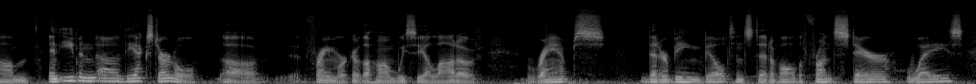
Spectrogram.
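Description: This man speaks at a fairly slow pace with a fairly low pitch. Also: ordinary pitch variation. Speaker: home care agency founder. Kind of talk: interview discussion. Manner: hesitant, filler-heavy.

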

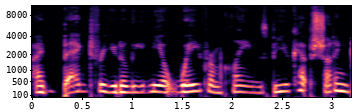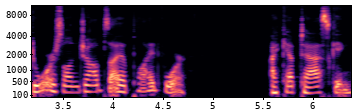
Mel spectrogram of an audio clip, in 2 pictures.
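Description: In a very clean recording with a silent background, a woman speaks at medium pitch and a moderate pace. Her tone is warm, dark and mellow, with fairly even intonation. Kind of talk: fervent personal prayer spoken aloud to God. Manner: earnest, heartfelt, pleading; conversational, sincere, warm.

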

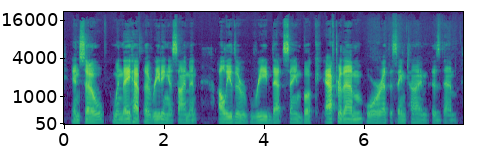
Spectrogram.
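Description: A man with an American accent speaks at a fairly slow pace in a fairly low pitch, his tone bright and sharp, his intonation flat and monotone. The recording is very clean, with a silent background. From western Michigan. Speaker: attorney and author. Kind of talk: interview.

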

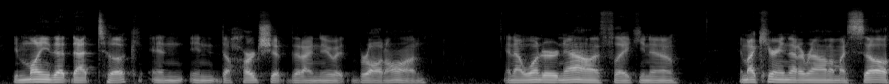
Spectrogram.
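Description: Someone with an American accent talks in a flat monotone at a moderate pace over a silent background in a very clean recording. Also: man. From Virginia. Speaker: father. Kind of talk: casual chat.

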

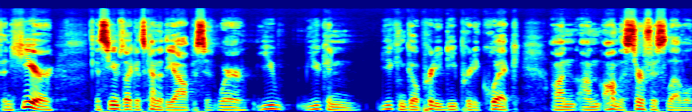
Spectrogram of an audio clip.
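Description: An ordinary speaking voice from a man with an American accent, fairly low in pitch with fairly even intonation, on a very clean recording with a silent background. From Montana, Missoula. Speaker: musician and marketer, transplant resident. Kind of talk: casual interview.

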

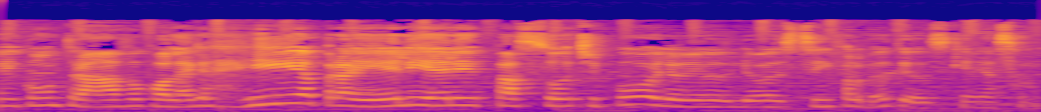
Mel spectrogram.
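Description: The speech moves at a fairly quick pace with fairly even intonation. Audible room echo and noticeable background noise are present. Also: woman. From Brazil, Brasília. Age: 30s. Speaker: military police sergeant and church worship leader. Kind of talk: casual interview.

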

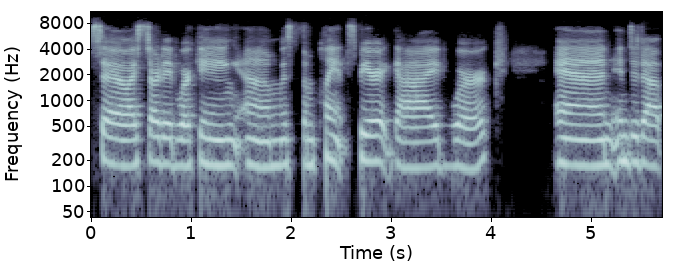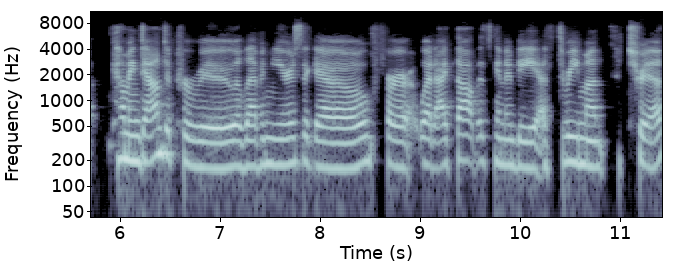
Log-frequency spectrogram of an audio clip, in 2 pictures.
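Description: A woman speaks at a fairly slow pace in a fairly low pitch, her intonation flat and monotone. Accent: American. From United States. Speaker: spiritual teacher. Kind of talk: interview. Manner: hesitant, many fillers.

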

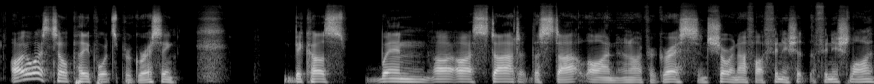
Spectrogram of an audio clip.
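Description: Someone with an Australian accent speaks at a moderate pace with fairly even intonation, in a dry, close sound without echo. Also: man, medium pitch for a man. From Tasmania, Australia. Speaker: musician. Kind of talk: casual chat. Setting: studio.

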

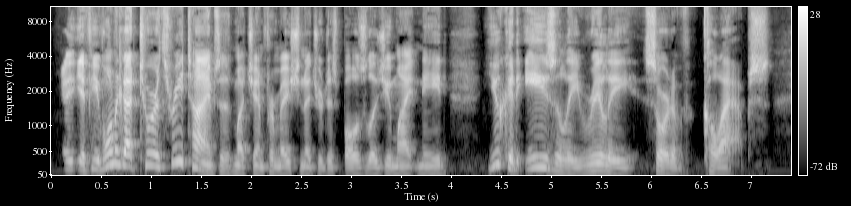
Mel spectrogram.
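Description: Over a silent background in a very clean recording, a man talks at a fairly quick pace with a medium pitch and lively intonation. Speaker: podcast co-host. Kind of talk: casual chat. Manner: articulate, orator-like.

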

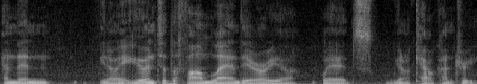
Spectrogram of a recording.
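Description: In an Australian accent, a man talks at a moderate pace with a fairly low pitch. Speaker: podcast host. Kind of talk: casual chat.

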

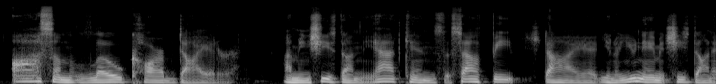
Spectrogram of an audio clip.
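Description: A man with an American accent speaks at a moderate pace in a plain, everyday voice, fairly low in pitch with ordinary variation. The recording is very clean and the background silent. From Massachusetts. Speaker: clinical psychologist and professor. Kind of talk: interview, explanatory.

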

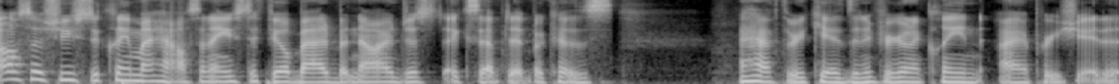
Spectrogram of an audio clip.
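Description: A woman with a fairly low pitch and vocal fry speaks at a fairly quick pace. Her loudness is very even on a very clean recording with a silent background. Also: ordinary pitch variation. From US South. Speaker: podcast co-host and nurse. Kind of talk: casual chat. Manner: animated.

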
